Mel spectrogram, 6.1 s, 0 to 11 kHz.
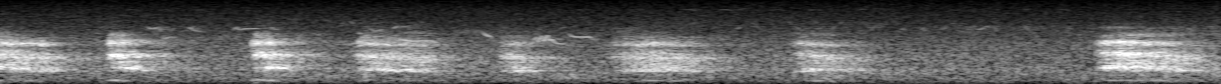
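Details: A roe deer buck gives a string of short, harsh, hoarse barks at uneven intervals, Bieszczady mountains, June 2017.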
